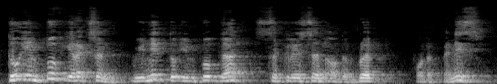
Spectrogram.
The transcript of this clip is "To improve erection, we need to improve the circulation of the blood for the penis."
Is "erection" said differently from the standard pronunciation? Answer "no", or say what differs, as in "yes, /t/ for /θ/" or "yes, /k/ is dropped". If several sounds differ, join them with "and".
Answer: no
